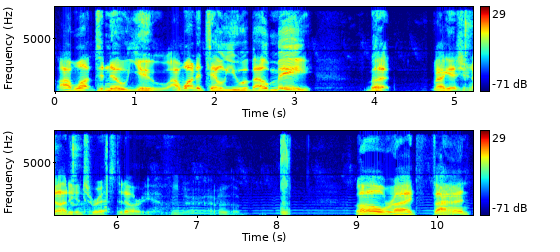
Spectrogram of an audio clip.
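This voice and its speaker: A man playing a lonely, theatrical storyteller in a horror audio drama, gravelly and halting. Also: mid-range voice, very animated, pushed and bright, no room sound, heavily acted. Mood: pleading, wounded. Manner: theatrical, halting, chuckling between thoughts. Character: lonely, theatrical storyteller janitor who loves Shakespeare.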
